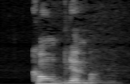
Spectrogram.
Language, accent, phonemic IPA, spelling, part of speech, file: French, Canada, /kɔ̃.blə.mɑ̃/, comblement, noun, LL-Q150 (fra)-comblement.wav
- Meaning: fulfilment, satisfaction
